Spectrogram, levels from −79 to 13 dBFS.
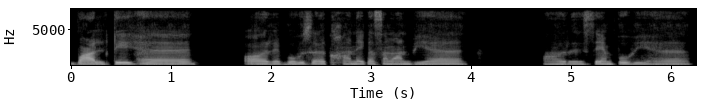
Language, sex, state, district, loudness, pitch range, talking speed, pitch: Magahi, female, Bihar, Gaya, -24 LUFS, 185-195 Hz, 135 wpm, 190 Hz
